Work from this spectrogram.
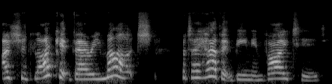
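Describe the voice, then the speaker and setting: Woman as a curious prim little girl in a story play, high voice, really lively and fretful. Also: moderate pace, heavily acted. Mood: questioning, earnest. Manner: earnest, prim, exclaiming. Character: polite, curious, fretful young girl Alice. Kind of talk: dramatic reading of a children's classic.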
